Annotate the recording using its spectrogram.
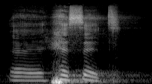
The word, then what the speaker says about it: Chesed: Okay, it's pronounced C-H-E-S-E-D, Chesed. – Oh, Chesed. – But it's pronounced Hesed.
